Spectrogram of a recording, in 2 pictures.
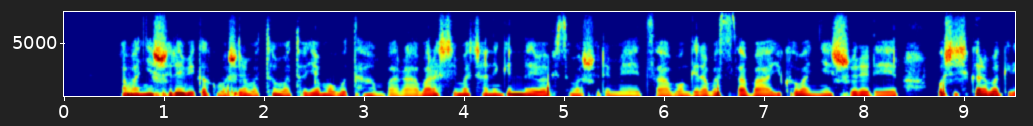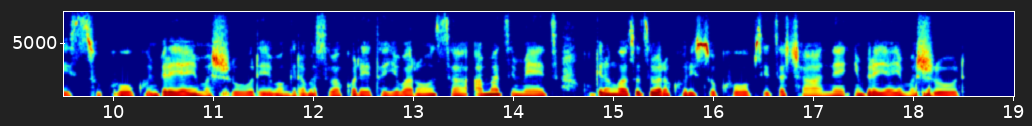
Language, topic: Rundi, education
